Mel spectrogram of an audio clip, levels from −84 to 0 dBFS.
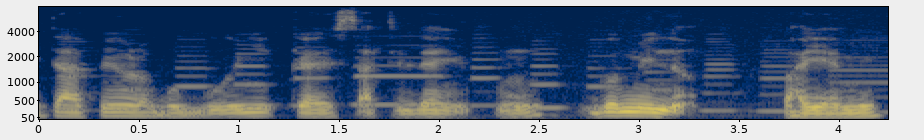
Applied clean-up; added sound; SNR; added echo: none; Wind instrument, woodwind instrument; 19 dB; none.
